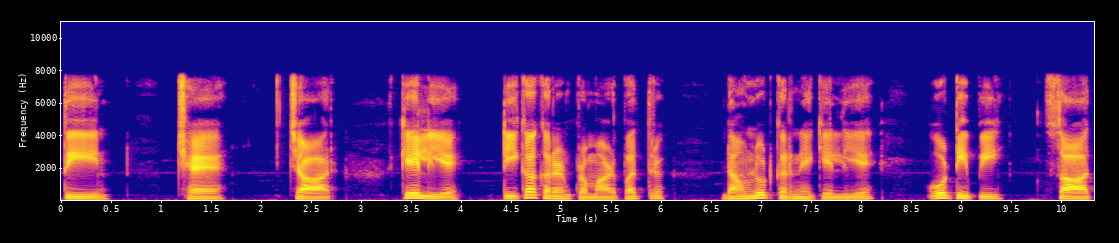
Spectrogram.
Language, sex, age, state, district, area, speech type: Hindi, male, 45-60, Madhya Pradesh, Bhopal, urban, read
